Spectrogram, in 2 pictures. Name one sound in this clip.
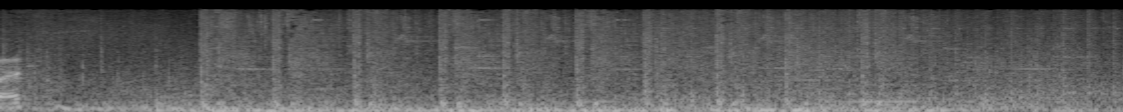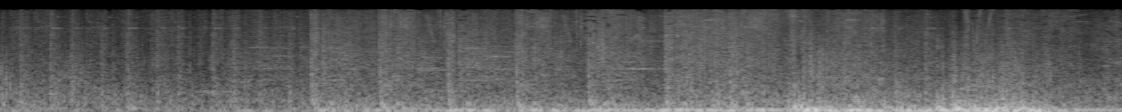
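Video game gunfire and blasts rattle.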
